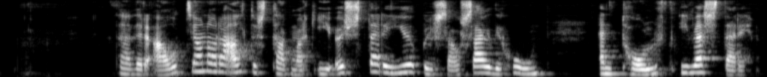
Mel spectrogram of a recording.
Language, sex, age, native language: Icelandic, female, 30-39, Icelandic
